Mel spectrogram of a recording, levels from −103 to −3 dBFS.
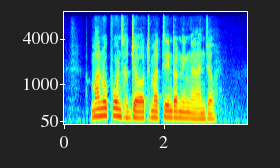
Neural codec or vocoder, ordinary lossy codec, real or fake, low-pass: codec, 16 kHz in and 24 kHz out, 0.6 kbps, FocalCodec, streaming, 2048 codes; none; fake; 7.2 kHz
